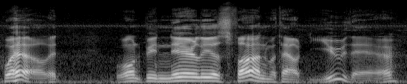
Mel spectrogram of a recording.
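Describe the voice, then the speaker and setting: Man acting a courtly, lively-pitched Western gentleman. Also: takes it slowly, gravelly, full character voice. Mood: flirtatious. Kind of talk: old-time radio western acting.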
